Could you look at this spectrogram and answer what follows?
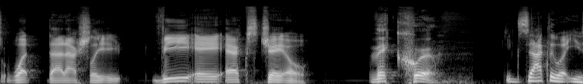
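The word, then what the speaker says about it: Växjö: the Lakers now I need you guys to pronounce what that actually VA xjo Vicker exactly what you said it's a double even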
